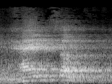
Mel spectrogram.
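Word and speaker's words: handsome: हैंडसम हम लोग इसको बोलते हैं, लेकिन इसमें डी जो है वो साइलेंट है। हैंडसम, ये क्या है?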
